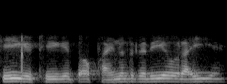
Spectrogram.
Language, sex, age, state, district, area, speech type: Hindi, male, 18-30, Madhya Pradesh, Ujjain, urban, conversation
